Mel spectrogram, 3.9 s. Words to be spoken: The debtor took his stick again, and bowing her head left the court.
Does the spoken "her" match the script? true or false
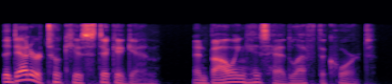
false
